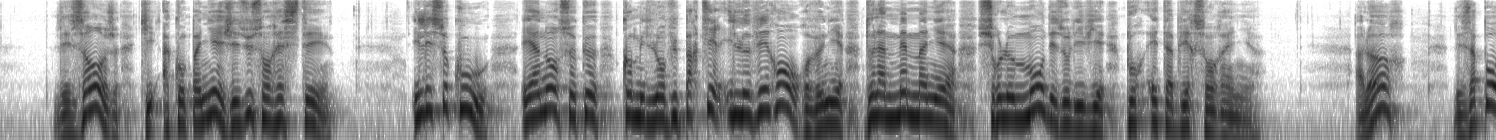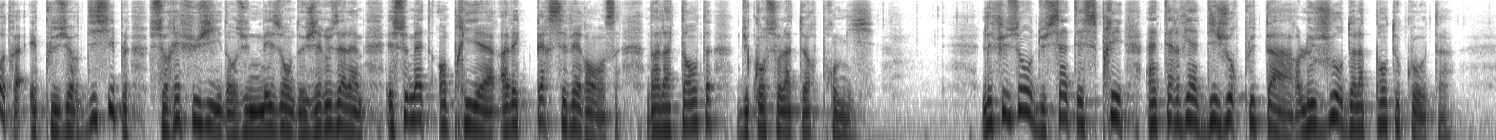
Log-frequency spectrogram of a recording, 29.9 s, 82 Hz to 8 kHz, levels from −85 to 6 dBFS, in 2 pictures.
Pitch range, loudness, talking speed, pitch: 115-165 Hz, -12 LUFS, 145 wpm, 135 Hz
